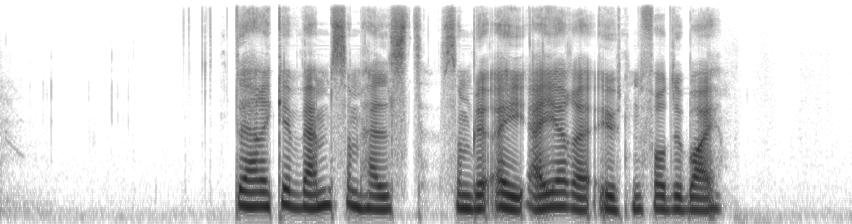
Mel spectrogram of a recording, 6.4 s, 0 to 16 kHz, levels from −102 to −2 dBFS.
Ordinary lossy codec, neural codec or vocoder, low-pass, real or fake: none; none; 14.4 kHz; real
